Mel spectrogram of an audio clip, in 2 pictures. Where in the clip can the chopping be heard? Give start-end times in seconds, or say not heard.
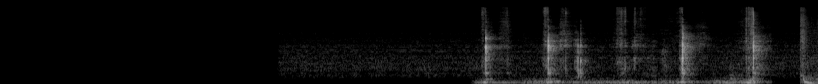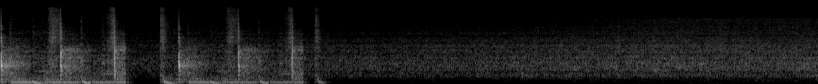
4.8-11.4.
